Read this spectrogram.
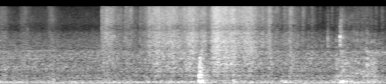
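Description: Plastic wrap crinkles as it is peeled away.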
